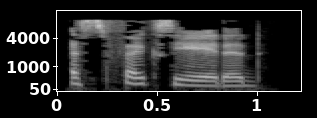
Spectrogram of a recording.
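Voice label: "asphyxiated", English, British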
